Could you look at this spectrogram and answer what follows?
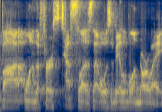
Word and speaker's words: Tesla: Ole is Norwegian, and he had gone out and bought one of the first Teslas that was available in Norway.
